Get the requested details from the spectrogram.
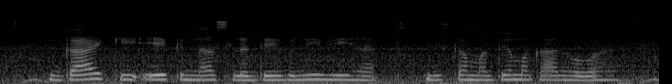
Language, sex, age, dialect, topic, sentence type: Magahi, female, 18-24, Central/Standard, agriculture, statement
